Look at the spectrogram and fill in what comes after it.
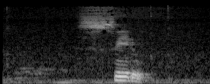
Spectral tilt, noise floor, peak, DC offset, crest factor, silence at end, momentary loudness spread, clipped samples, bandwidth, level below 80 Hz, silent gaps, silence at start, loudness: -4 dB/octave; -44 dBFS; -4 dBFS; under 0.1%; 20 dB; 0.2 s; 25 LU; under 0.1%; 17 kHz; -54 dBFS; none; 0.05 s; -20 LUFS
